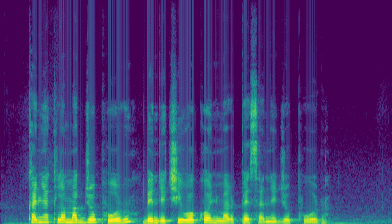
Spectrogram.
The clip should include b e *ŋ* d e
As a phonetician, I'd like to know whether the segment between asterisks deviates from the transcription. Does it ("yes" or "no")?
yes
